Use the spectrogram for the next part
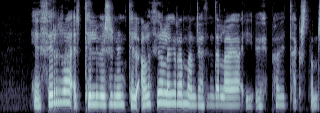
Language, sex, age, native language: Icelandic, female, 30-39, Icelandic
